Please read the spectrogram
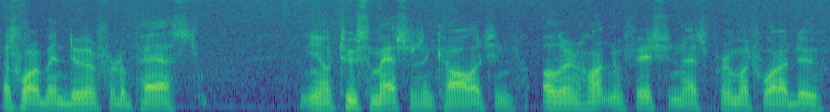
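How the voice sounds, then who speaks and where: Racing at a very fast pace, a man with a Texas accent speaks in a dark, mellow tone at a fairly low pitch, flat and monotone. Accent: rural Texas. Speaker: army veteran. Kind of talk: interview testimony. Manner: halting.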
